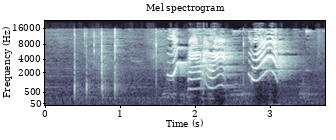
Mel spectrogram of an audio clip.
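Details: Talking pet parrot kept indoors, saying words such as mummy; after several sharp clicks, two wavering, nasal, speech-like phrases rise and fall in pitch.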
